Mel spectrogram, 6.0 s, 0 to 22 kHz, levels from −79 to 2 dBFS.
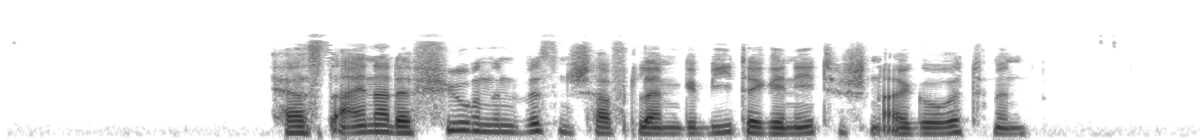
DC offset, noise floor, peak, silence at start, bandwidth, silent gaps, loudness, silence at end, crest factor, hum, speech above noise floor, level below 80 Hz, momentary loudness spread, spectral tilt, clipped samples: under 0.1%; -72 dBFS; -2 dBFS; 1.35 s; 9.2 kHz; none; -20 LUFS; 0.85 s; 20 dB; none; 52 dB; -60 dBFS; 7 LU; -5.5 dB/octave; under 0.1%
